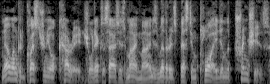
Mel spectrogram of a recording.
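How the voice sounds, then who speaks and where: A weary but shrewd older government official, measured and persuasive. His voice is husky, with lively rises and falls. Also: medium pitch. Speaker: senior official.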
